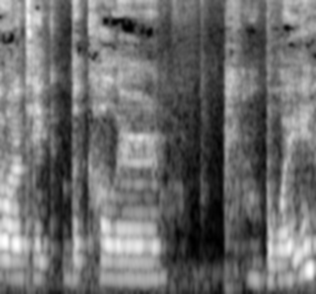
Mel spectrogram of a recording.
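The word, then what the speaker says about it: Boie: Now I want to take the color Boy, I think it's pronounced. It's B-O-I-E.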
